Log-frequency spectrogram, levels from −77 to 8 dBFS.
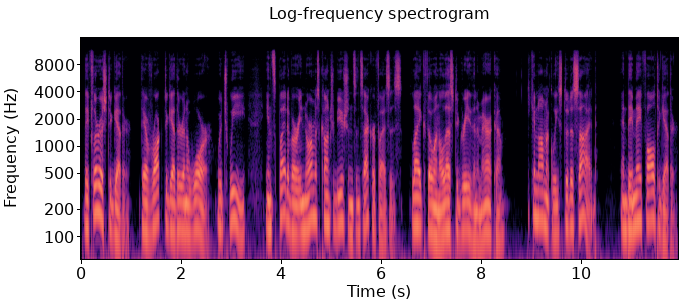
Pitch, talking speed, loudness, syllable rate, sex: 125 Hz, 180 wpm, -19 LUFS, 6.2 syllables/s, male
